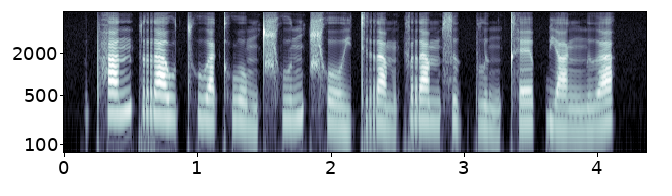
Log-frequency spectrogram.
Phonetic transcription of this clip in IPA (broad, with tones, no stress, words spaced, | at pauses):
pʰa˦˥npra˧w tʰu˧a̯kʰwo˨˩mt͡ɕʰu˦˥nt͡ɕʰoː˨˩j tra˨˩mkra˧m sɯ˨˩k̚plɯ˩˦ŋ tʰɛː˦˥p̚ja˧ŋnɯ˦˥a̯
